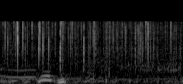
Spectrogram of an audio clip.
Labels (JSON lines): {"label": "biophony, cascading saw", "recorder": "SoundTrap 600 or HydroMoth"}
